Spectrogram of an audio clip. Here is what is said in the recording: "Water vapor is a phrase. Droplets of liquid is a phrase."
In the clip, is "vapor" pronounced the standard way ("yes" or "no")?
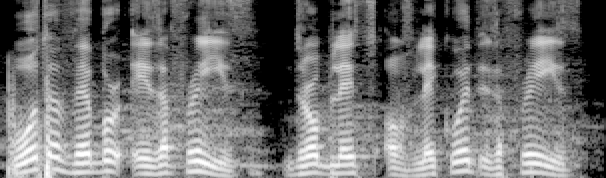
no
